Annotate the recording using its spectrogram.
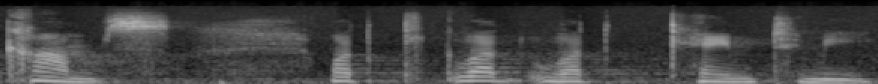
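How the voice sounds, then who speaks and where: A woman speaks in a Bosnian accent. Her pitch sits fairly low. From Bosnia, Sarajevo. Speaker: painter. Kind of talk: panel discussion. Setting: gallery talk with live audience. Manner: halting.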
